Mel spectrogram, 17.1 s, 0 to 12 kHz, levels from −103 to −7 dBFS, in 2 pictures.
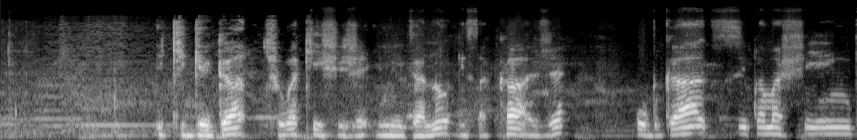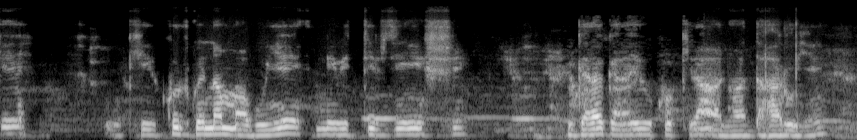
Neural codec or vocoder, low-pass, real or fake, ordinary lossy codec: codec, 16 kHz, 8 kbps, FreqCodec, larger model; 7.2 kHz; fake; Opus, 24 kbps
